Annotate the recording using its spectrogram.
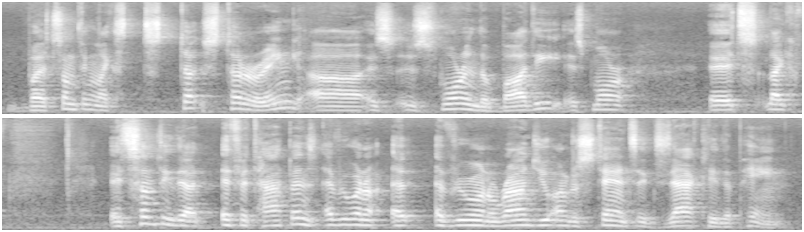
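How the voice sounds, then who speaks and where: A man's voice: on the high side, moderate pace. A man talking alone in a reflective vlog, stuttering on words and restarting often as he thinks aloud. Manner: stutters with repeated syllables and restarts; thinks aloud, hesitant and searching. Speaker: vlogger. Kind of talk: reflective monologue to camera.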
